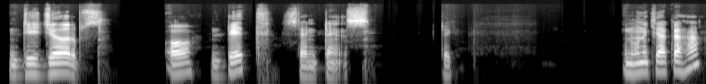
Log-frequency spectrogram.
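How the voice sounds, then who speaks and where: A male teacher reads a story aloud at a very slow, deliberate pace, one word at a time, then stops to explain it. He keeps asking himself questions and answering them. The sound is dry and close, with no room around it. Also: mid-range voice, a little mellow, no room sound. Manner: asks and answers his own questions. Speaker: English teacher. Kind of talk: bilingual grammar lesson reading a story aloud.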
